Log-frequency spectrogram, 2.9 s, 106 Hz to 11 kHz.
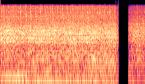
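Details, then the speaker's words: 2017 Toyota Grand New Avanza Type G, engine hot at idle: dry, irregular "krek krek" crackle about four a second over the idle, traced by mechanic's stethoscope to the water pump and a bearing. "ini kita simpulkan bahwasanya bunyi tersebut timbul dari water pump dan be"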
